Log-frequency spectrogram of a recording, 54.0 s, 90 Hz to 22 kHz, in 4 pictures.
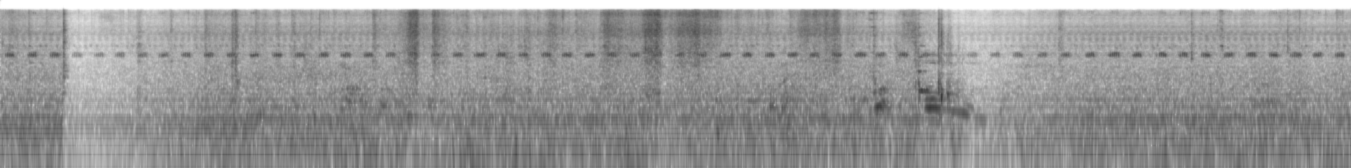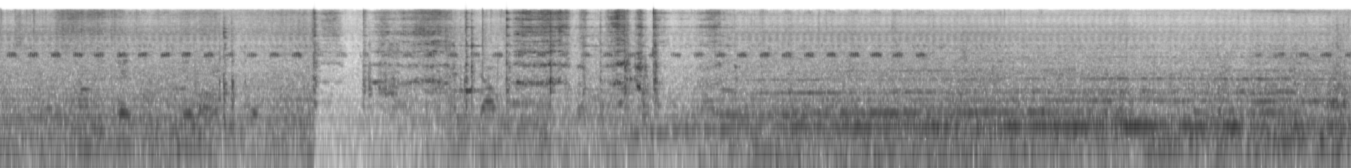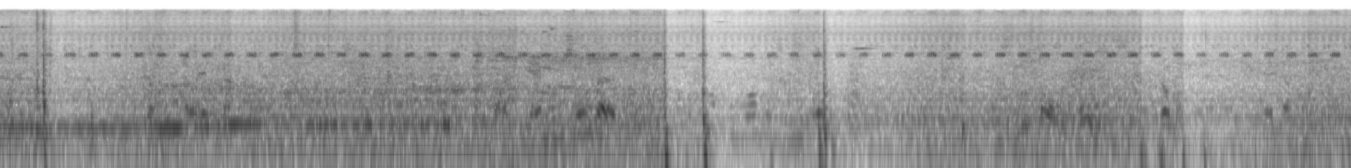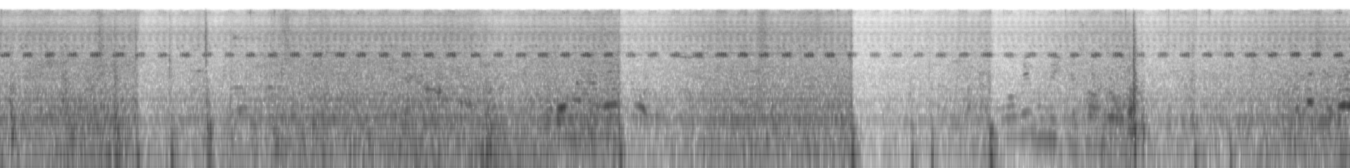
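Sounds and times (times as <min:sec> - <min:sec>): cricket chirping: 0:00.0 - 0:54.0
steady hum: 0:00.0 - 0:54.0
rapid high electronic beeping: 0:07.2 - 0:17.1
metal utensils scraping cookware: 0:15.7 - 0:21.0.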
